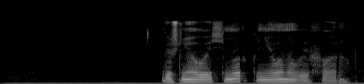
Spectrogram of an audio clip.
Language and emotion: Russian, neutral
